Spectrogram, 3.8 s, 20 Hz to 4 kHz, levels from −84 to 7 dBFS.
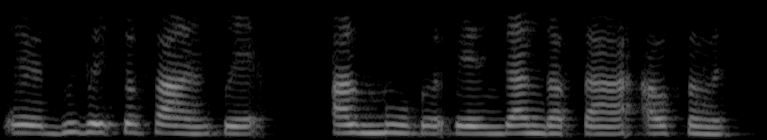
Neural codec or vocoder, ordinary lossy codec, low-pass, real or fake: codec, 16 kHz, 1 kbps, FunCodec, trained on Chinese and English, 50 frames a second; none; 3.6 kHz; fake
